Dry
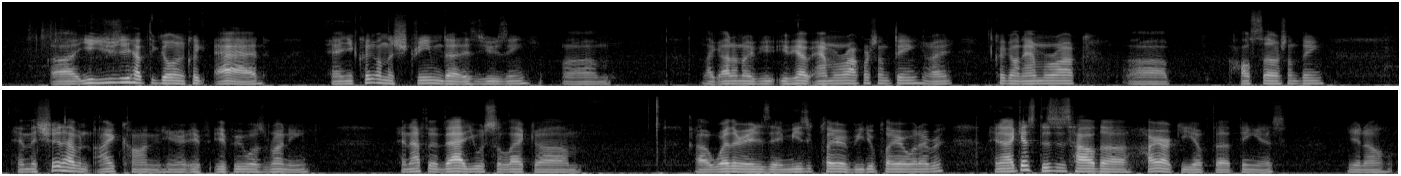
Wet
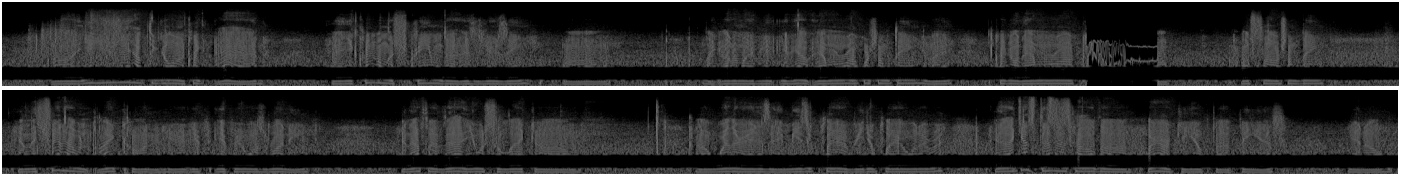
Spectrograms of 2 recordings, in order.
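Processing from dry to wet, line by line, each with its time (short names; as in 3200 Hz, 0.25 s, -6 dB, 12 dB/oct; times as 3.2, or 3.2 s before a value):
7.08–7.68 comb 6.5 ms, depth 60%
10.84–11.56 sine-wave speech
22.94–23.34 band shelf 810 Hz -12.5 dB 3 oct
whole clip: FFT band-reject 270–950 Hz; low-pass opened by the level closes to 2700 Hz, open at -24 dBFS; spectral compressor 10:1; gain -3 dB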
